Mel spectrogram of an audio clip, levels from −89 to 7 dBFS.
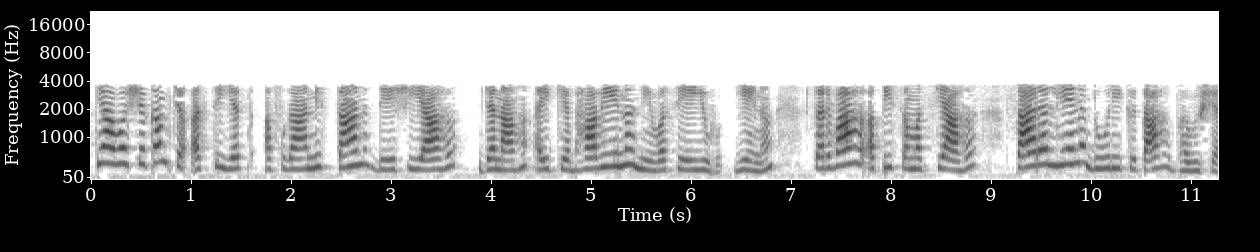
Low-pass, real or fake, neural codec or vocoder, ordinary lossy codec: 3.6 kHz; real; none; none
